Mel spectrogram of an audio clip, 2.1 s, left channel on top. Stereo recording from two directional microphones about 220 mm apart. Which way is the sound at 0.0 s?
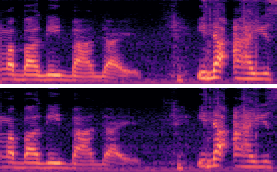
45° left (ahead or behind).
